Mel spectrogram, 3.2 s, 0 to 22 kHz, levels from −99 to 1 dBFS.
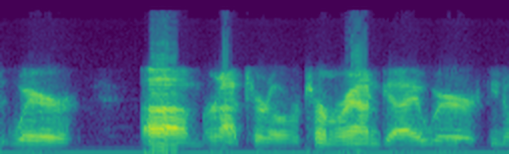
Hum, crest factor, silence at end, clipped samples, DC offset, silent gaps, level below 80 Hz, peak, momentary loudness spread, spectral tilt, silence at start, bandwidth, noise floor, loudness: none; 16 dB; 0 s; under 0.1%; under 0.1%; none; -50 dBFS; -4 dBFS; 12 LU; -3 dB/octave; 0.1 s; 15.5 kHz; -43 dBFS; -20 LUFS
